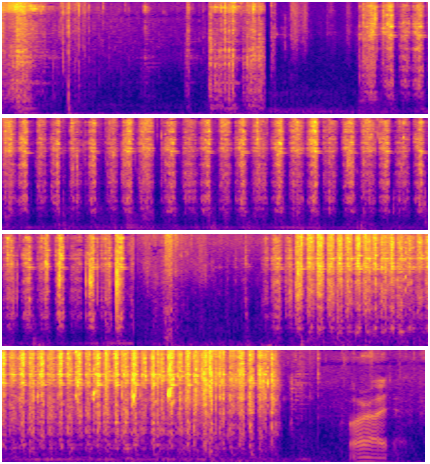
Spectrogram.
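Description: A saw cuts through the tip of a log at a bushcraft cabin build, with rhythmic back-and-forth strokes in two long bursts separated by brief pauses, close and fairly loud.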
